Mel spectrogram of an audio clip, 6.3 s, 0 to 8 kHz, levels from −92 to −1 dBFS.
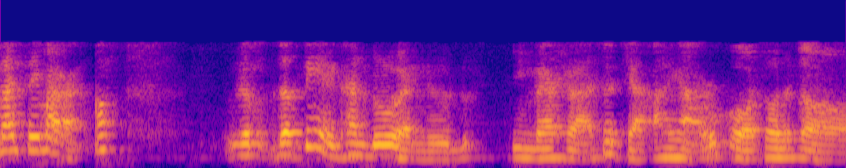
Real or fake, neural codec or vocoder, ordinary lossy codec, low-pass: fake; codec, 44.1 kHz, 2.6 kbps, DAC; AAC, 16 kbps; 7.2 kHz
